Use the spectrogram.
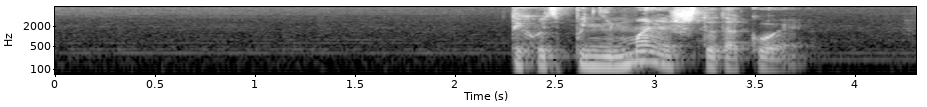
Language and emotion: Russian, angry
